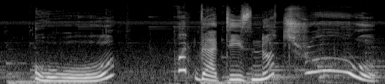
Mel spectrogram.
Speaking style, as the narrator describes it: croaked the frog

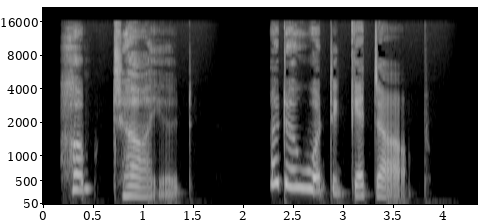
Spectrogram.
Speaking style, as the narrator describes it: She whimpered

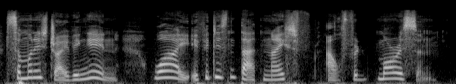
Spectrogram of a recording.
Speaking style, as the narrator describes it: Bertha exclaimed

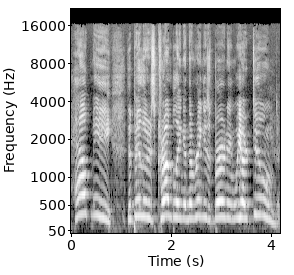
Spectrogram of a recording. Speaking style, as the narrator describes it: Lydia screams from the top

